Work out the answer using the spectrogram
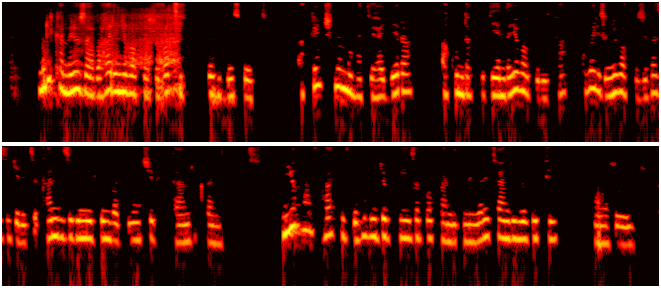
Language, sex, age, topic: Kinyarwanda, female, 25-35, education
